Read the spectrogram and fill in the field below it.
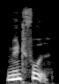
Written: møntfod

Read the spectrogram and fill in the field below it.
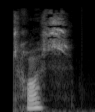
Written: trods

